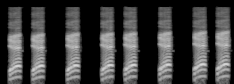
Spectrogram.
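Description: A chopped vocal sample of the word 'yeah' retriggered as short slices in a stuttering rhythm, about seven hits in two seconds, gradually rising in pitch under pitch automation. This is the vocal pitch-rise build-up used before an aleteo/guaracha drop.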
